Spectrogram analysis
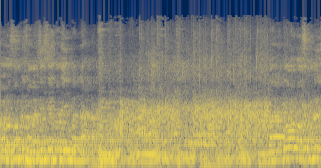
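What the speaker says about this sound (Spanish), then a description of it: "Ahora, mujeres, aplauso para los hombres" A live comedy-show audience claps and cheers for the men in the crowd, a dense, loud burst of applause with crowd noise and some voices mixed in.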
